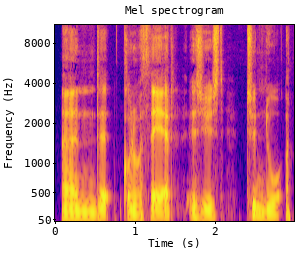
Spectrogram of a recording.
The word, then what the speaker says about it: conocer: All the infinitives always are stressed on that last syllable. So, mm, so it's saber, conocer. – Saber, conocer.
